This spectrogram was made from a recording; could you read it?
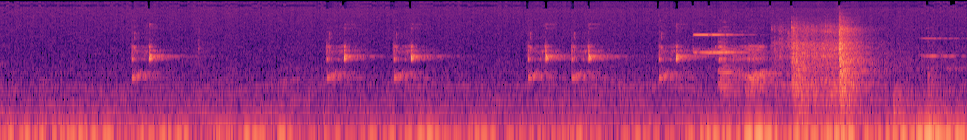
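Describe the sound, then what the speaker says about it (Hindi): Electronic keypad beeps sound in short bursts as a code is entered on a hotel room door lock, followed by a chime and the clack of the door unlocking and opening. "दरवाज़ा खुल गया।"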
